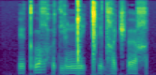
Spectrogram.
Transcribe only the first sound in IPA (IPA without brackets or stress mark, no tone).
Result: ɪ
